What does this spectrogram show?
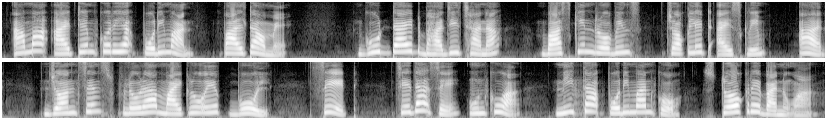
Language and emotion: Santali, neutral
